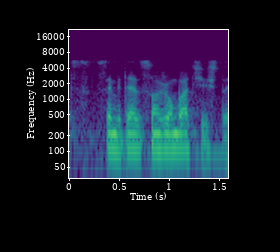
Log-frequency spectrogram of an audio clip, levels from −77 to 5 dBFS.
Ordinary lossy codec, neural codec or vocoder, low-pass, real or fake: none; none; 5.4 kHz; real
